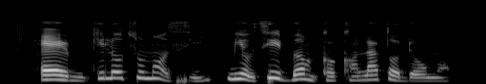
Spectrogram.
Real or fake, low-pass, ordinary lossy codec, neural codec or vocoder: real; none; none; none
